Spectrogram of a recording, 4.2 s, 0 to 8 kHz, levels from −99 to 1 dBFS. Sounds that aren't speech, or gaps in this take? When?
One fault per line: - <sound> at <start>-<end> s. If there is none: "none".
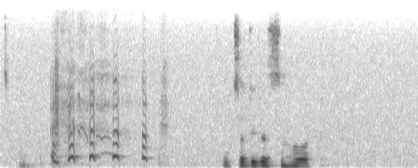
- laugh at 0.2-1.7 s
